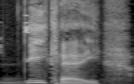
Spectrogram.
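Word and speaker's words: Dike: It's not spelled DK, it's spelled D I K E, but it's DK.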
